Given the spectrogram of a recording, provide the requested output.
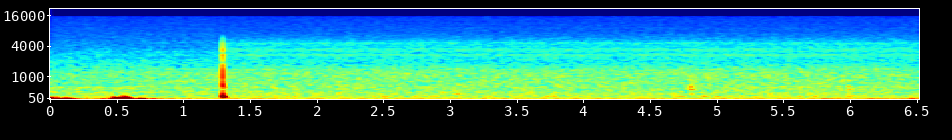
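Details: New Pioneer GM-D9601/GM-D8604 class-D amp wired straight to the battery outside the car, gains down, low-pass crossover at 240, RCAs and bass knob unplugged, mic on the speaker. Soft turn-on pop, then a steady hiss that varies with gain.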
